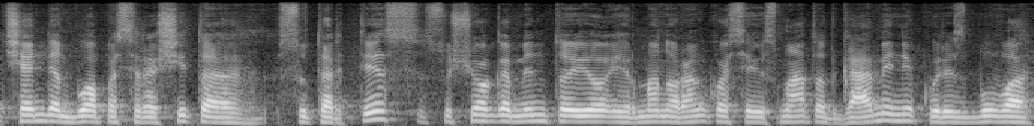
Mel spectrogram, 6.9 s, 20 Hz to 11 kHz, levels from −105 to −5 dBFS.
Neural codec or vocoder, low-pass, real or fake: codec, 44.1 kHz, 7.8 kbps, Pupu-Codec; 9.9 kHz; fake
